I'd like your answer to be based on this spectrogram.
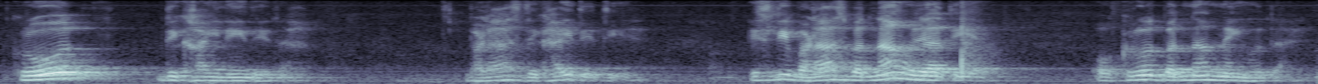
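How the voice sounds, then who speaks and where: A fairly high-voiced man delivers a lively sermon from India, slipping into scolding voices as he tells a family story. He keeps checking that his listeners follow. The sound rings around an echoey hall. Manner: lively storytelling, acting out scolding mother-in-law and child; asks the audience questions often. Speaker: Jain preacher.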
